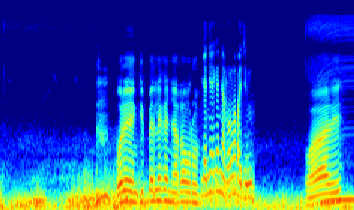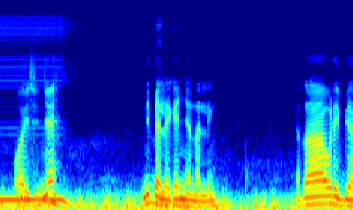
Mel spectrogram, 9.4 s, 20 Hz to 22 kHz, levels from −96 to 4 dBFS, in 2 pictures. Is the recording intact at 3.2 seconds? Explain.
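No. At 3.2 seconds the speech falls within a stretch of audio read two samples at a time (double speed), from 2.68 to 3.39 s. Each pair of samples is taken as one frame, so the sound runs twice as fast and an octave high.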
